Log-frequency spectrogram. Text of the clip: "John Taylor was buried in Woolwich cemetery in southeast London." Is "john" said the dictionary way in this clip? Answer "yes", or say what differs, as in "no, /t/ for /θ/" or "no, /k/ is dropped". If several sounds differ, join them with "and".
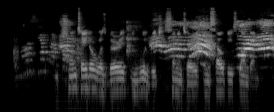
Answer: no, /ʃ/ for /dʒ/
